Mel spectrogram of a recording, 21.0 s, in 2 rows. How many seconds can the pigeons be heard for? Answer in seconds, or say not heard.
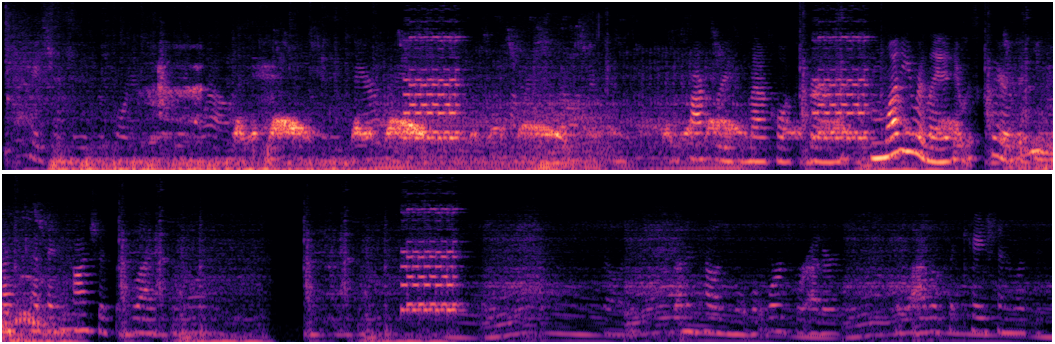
10 s.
